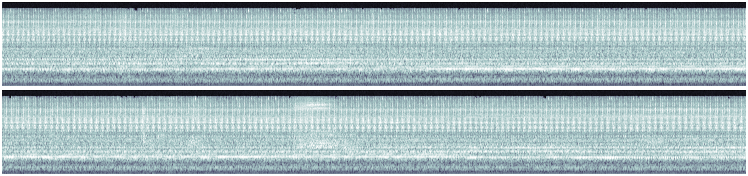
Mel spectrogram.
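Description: Home-movie film projector running: a steady mechanical whir with a constant high-pitched hum.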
